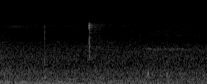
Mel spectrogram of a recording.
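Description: Quiet room tone with a couple of faint, short clicks from plastic drawing instruments, a T-square and an adjustable set square, being handled and positioned on a drawing board.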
